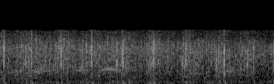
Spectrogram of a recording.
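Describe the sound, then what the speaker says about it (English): Listeners at a gospel sermon give a steady, moderately quiet round of applause that continues evenly through the clip, with no voices on top. "You should clap right there."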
